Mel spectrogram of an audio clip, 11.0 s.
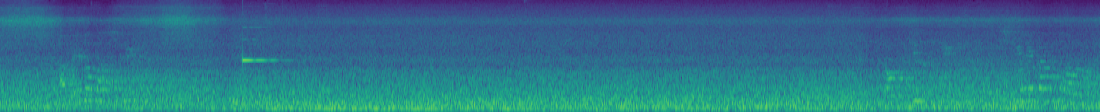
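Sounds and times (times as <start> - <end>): train platform rumble and hum: 0.0 - 11.0
short high beep: 2.4 - 3.0.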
